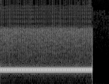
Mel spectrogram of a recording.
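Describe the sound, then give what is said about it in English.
A phone ringback tone during an outgoing phone call: one steady, unbroken electronic beep lasting just under two seconds, clear and fairly loud, then cutting off to silence. No voices. “Oh, it's ringing.”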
